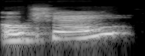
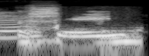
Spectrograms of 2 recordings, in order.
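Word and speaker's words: àṣẹ: So you mentioned the word, is it O'Shea? Ashe? Ashe, yeah, Ashe, or it's spelled ASHE with a schwa over the E, or ASE, both ways.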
